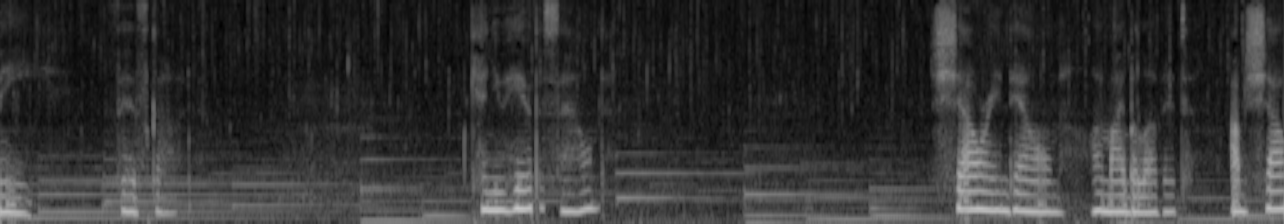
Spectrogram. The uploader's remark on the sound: Can you hear the sound of rain?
